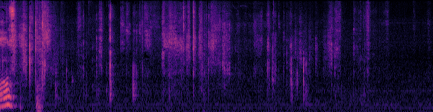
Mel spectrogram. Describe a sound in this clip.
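Paper pages rustle as a magazine is leafed through.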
